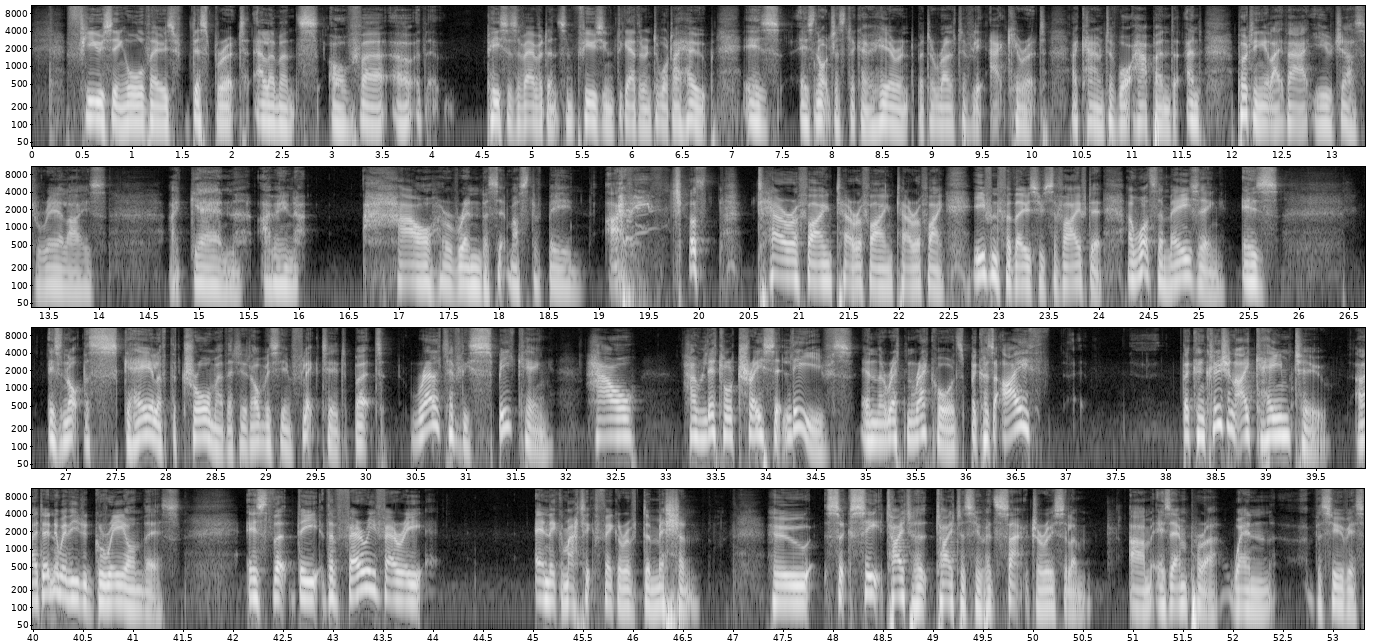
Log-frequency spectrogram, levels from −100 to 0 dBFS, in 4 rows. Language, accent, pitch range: English, British, 100-130 Hz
